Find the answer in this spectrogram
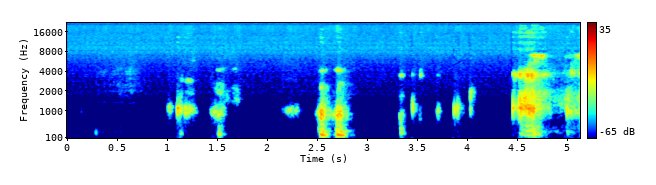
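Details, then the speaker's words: Infant with laryngomalacia, home video sent by the mother at follow-up about 50 days later (nearly four months old): short, low croaking inspiratory stridor, still noisy; baby comfortable, not irritable, with less noise when not feeding. "então assim bem barulhento ainda né é um vídeo que ela mandou de casa"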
